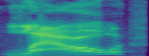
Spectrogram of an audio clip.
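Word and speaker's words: Lowe: other people other fans how they remember Brandon Lao versus Josh low because they're spelled the same way but they're pronounced differently you they remember Brandon Lao because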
